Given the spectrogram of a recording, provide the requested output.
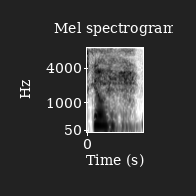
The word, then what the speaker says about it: Gillian: Yes, Gillian.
